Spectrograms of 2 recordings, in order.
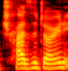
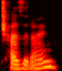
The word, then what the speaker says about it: trazodone: It was also revealed that Jason had tradone in his system. Is that how you say it? Trazodone. Yeah.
